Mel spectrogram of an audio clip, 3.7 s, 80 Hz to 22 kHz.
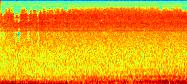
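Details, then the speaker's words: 2005 Chevy Corvette C6 with installed manual fan controller: steady low rumbling whoosh with no ticking, rubbing or wobble, radiator fans running smoothly on low speed. "there's the fans they just kicked on I don't know if you'll be able to hear that the launching off so there's the fans on it's a high back to stock now it's on low"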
